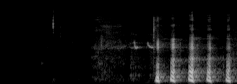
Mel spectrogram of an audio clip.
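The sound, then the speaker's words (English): A sharp little click, a soft rustle, then a steady run of five hollow, fairly loud pops as a tongue smacks against a plastic water bottle in a studio. No one speaks. “Because he just tongue-punched his water bottle there.”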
